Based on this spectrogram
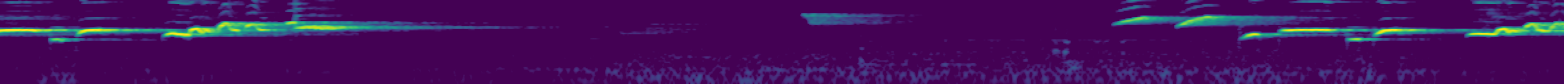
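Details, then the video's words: Masteran recording of white-rumped shama singing, played to get a mute shama going: opening burst of loud whistled slurs, a long silent gap with one high whistle, then a fast run of rising and falling whistled notes. "DALAM HITUNGAN DETIK MURAI BISU AUTO GACOR DOR DENGAR MASTERAN SATU INI"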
